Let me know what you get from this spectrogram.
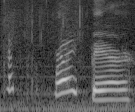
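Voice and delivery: plain reading voice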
